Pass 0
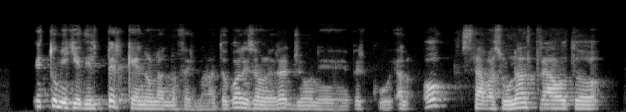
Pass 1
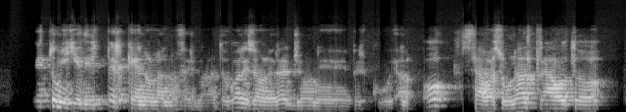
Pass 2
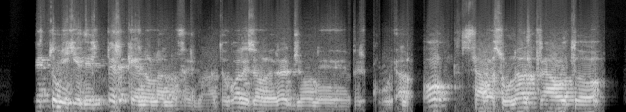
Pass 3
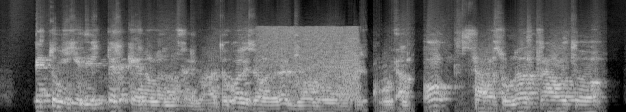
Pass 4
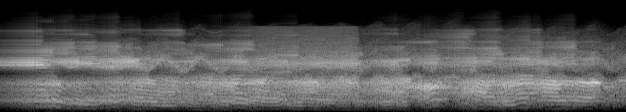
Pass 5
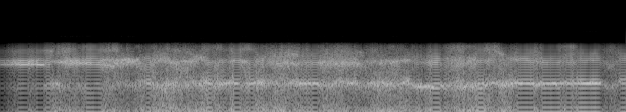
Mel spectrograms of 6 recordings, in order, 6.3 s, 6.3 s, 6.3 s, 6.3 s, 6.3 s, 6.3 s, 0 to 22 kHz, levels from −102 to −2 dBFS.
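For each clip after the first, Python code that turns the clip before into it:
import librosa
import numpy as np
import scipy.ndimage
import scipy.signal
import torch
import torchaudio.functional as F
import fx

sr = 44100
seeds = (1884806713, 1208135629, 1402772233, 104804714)

y1 = scipy.signal.sosfilt(scipy.signal.butter(2, 540.0, 'highpass', fs=sr, output='sos'), x)
y1 = fx.high_shelf(y1, sr, hz=2000.0, db=10.0)
y1 = fx.transient(y1, sr, attack_db=-11, sustain_db=9)
y1 = y1 * 10.0 ** (5.0 / 20.0)
y2 = fx.high_shelf(y1, sr, hz=5400.0, db=6.5)
y2 = fx.leveller(y2, sr, passes=3)
y2 = y2 * 10.0 ** (-3.0 / 20.0)
y3 = fx.spec_paint(y2, sr, seeds[0], shape='noise', start_s=2.55, length_s=1.04, low_hz=430.0, high_hz=8300.0, level_db=-21.0)
y3 = fx.chorus_voices(y3, sr, voices=2, hz=0.71, base_ms=19, depth_ms=3.2, mix_pct=45)
y3 = fx.band_squash(y3, sr, depth_pct=100)
y3 = y3 * 10.0 ** (-5.0 / 20.0)
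y4 = fx.spec_swells(y3, sr, rise_s=1.33)
y4 = fx.double_bandpass(y4, sr, hz=1500.0, octaves=1.0)
y4 = fx.echo_warbled(y4, sr, ms=395, feedback_pct=78, rate_hz=2.8, cents=131, wet_db=-14.0)
y5 = fx.recorder_agc(y4, sr, target_db=-14.5, rise_db_per_s=33.0, max_gain_db=30)
y5 = fx.lpc_monotone(y5, sr, seeds[1], pitch_hz=170.0, order=8)
y5 = y5 * 10.0 ** (-6.5 / 20.0)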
